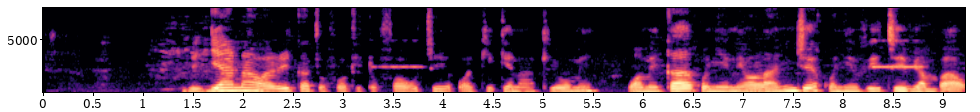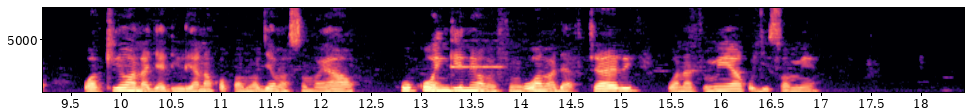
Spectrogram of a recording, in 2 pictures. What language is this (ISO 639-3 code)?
swa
